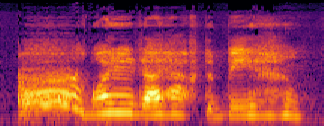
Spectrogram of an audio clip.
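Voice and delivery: usual speaking voice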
